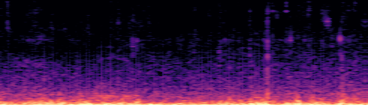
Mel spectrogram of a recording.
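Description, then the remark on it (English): Strong wind buffets the microphone in a continuous low rumble, loud, with gusty surges and scattered crackles throughout and no voices, as a monsoon storm is coming up. “Yeah, it's getting windy here. We got a little monsoon coming up.”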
